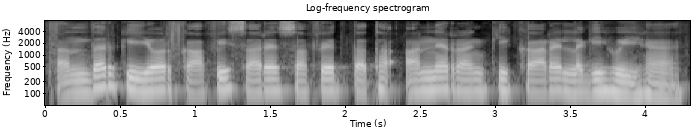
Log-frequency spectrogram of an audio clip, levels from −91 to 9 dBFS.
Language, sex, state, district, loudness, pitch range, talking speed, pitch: Hindi, male, Jharkhand, Garhwa, -17 LUFS, 105-120 Hz, 195 wpm, 115 Hz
